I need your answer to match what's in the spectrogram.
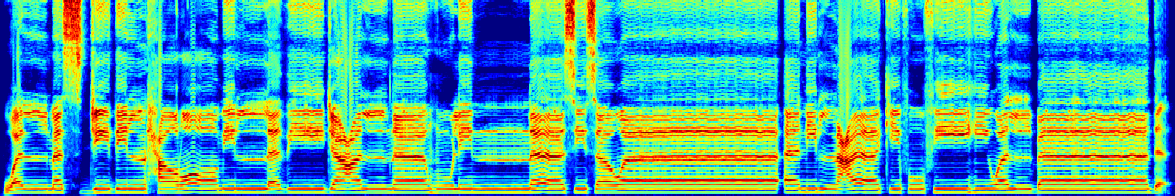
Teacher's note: لفظ سوا کے آخر میں موجود تنوین کو کسرہ ملا تاکہ دو ساکن حروف کو ایک دوسرے کے بعد آنے سے روکا جا سکے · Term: نون قطنی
